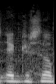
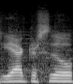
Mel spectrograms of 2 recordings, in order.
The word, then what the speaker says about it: Yggdrasil: So I do think the pronunciation is Yggdrasil, by the way. I thought it was Yggdrasil because it's got a Y.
